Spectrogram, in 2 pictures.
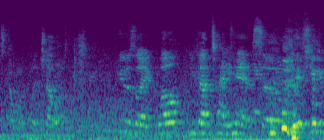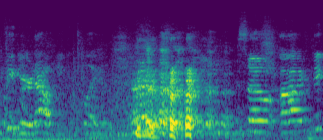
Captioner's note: laughter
